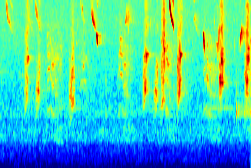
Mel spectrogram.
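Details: Azure jay, a free-living bird fed at a rural smallholding, giving harsh, broadband calls in short bursts across five seconds, with thin high chirps scattered among them.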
